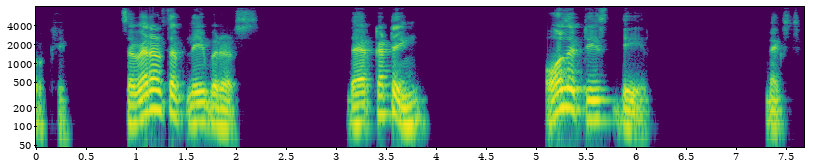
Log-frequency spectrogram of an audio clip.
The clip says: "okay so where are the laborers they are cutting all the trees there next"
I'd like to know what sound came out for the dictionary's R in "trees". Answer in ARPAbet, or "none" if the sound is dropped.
none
